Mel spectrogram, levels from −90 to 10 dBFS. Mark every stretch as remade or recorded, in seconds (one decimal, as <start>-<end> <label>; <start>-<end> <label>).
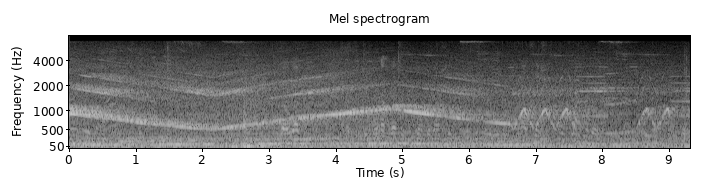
0.0-9.3 recorded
